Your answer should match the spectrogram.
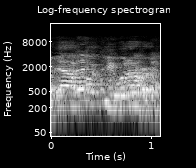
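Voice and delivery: ordinary talk, nothing marked

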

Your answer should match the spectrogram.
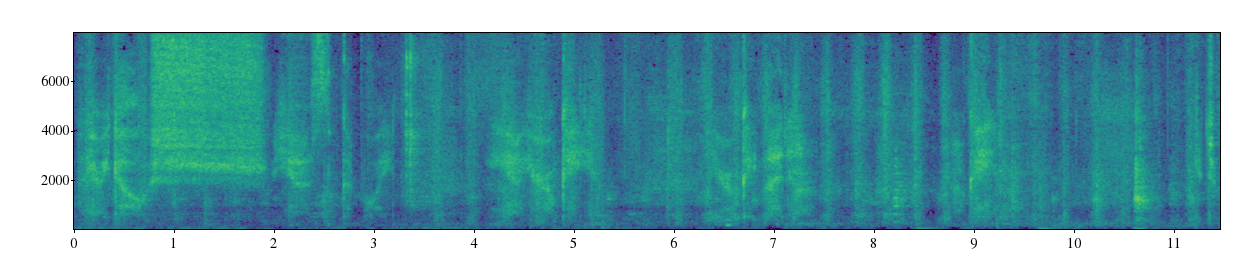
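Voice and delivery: soft whispered calming; soothing whisper. Real, not acted. Owner whispering softly to calm her dog at the end of grooming. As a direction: whisper gently to settle him.

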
